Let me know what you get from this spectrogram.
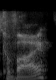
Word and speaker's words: Kawai: K-A-W-A-I. Yeah. What is that? – Yeah, so that's actually the way to pronounce it is Kawhi. The W is like a V, and it's Hawaiian for that particular part is the water.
